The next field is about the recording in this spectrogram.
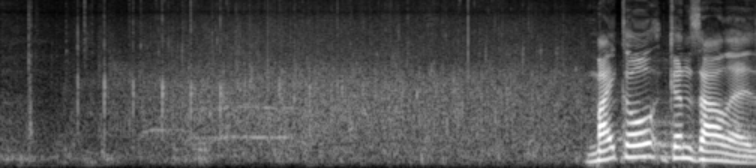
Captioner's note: audience cheers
